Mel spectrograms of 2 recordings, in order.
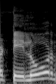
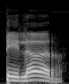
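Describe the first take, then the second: First: टेलोर said with a full o, as "tay-lor"; the mistake: टेलोर with a clear o; टेलोर stressing an o in the last syllable; wrong pronunciation. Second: टेलर said with a short weak vowel, "tay-ler"; the right way: टेलर, the o turned to a short a; टेलर like "tailor", no o at all; correct pronunciation. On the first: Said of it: "टेलोर नहीं". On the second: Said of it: "टेलोर नहीं, टेलर". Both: Shown as a demonstration.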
